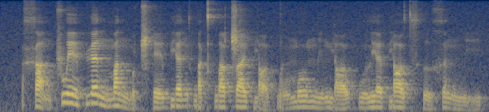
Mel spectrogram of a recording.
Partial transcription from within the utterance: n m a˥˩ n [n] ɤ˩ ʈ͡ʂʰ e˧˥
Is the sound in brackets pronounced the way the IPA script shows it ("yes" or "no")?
no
